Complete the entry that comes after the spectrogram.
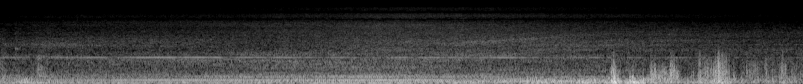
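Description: Intercity V-set double-deck electric train pulling out and running past close by: a steady rumble and electric hum with a faint rising whine. About six seconds in comes a quick run of loud clacks from the wheels on the track.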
